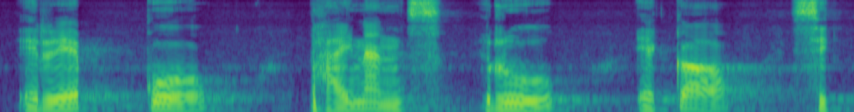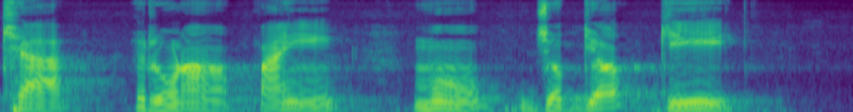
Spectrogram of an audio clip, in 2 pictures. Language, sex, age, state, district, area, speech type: Odia, male, 30-45, Odisha, Nayagarh, rural, read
